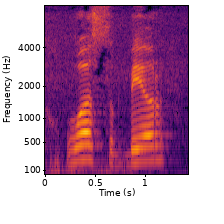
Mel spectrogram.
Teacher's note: ہم اس کو؟ وَاصْبِرْ، صاد کے مخرج کا خیال رکھتے ہوئے، صاد راؤنڈ ماؤتھ کریں گے وسلنگ کے ساتھ، فلیٹ ہو گیا تو سین بن جائے گا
